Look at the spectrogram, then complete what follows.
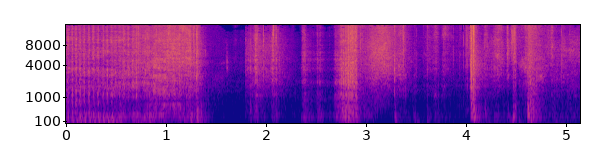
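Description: Folding utility knife slicing through packing tape along a cardboard box seam: a steady scraping cut for about a second and a half, then scattered rustles and clicks of the cardboard being handled.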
